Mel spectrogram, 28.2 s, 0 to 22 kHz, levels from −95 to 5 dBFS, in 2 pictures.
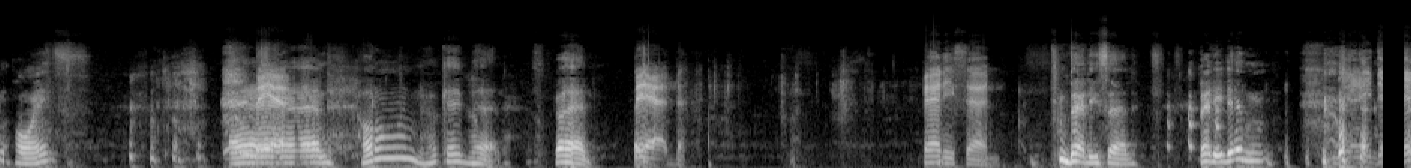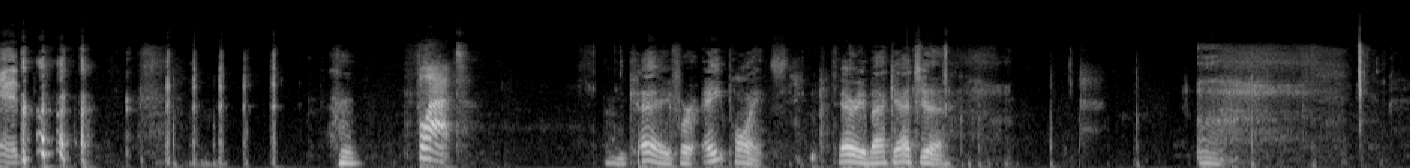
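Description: The audio cuts out abruptly at 13.82 s and stays completely silent until 14.04 s, a gap of about 220 ms, before resuming. This is a playback stall. The player's output likely ran dry, either because it ran out of buffered data or because its playback thread was briefly blocked, so nothing reached the output until it recovered. From 14.04 s to 14.90 s the sound is hurried but keeps its normal pitch. This is time-compressed catch-up following the stall. To work off the backlog that built up during the silence, the player removes short slices of audio and cross-fades across the joins, running at about 1.25 times normal speed for under a second.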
